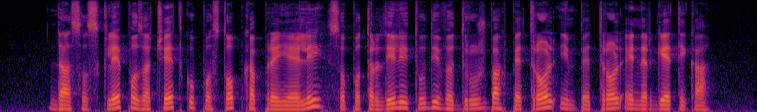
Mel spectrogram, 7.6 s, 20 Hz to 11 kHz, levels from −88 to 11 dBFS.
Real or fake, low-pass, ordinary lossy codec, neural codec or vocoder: real; none; none; none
